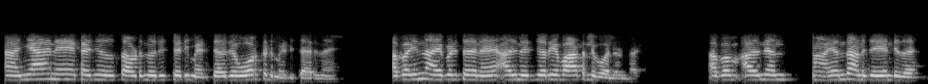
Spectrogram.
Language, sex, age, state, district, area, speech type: Malayalam, female, 60+, Kerala, Pathanamthitta, rural, conversation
